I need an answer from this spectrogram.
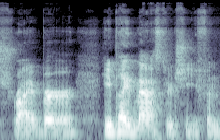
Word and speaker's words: Schreiber: I don't think it's Schrider, I think it's Schreiber.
